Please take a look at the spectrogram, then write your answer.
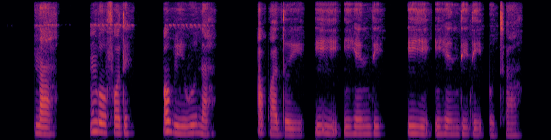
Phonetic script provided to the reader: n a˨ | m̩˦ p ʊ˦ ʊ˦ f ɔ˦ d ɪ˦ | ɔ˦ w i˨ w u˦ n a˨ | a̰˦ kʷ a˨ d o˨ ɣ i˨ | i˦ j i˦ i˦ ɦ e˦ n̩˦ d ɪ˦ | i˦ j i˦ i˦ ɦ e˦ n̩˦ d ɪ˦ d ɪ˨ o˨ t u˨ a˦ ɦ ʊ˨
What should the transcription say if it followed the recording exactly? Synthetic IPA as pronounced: n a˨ | m̩˦ b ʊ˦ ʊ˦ f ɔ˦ d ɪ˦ | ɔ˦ b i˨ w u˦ n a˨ | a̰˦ kʷ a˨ d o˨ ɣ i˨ | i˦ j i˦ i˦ ɦ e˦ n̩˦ d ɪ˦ | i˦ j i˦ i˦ ɦ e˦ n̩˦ d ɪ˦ d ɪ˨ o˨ t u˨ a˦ ɦ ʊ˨

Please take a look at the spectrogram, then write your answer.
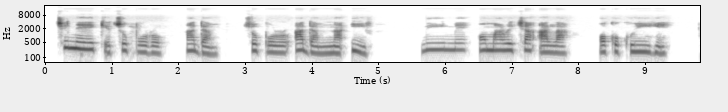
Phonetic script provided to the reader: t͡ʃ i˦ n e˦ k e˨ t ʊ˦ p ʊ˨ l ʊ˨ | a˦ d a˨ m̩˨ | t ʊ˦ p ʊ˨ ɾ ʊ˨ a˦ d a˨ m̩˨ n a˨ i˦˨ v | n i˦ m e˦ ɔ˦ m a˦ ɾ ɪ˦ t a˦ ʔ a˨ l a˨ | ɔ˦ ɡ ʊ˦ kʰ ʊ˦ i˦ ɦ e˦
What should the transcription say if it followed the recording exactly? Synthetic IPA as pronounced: t͡ʃ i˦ n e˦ k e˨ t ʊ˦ p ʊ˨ ɾ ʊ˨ | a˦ d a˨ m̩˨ | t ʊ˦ p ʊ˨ ɾ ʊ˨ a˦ d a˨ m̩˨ n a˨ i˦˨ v | n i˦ m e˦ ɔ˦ m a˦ ɾ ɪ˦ t͡ʃ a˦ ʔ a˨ l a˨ | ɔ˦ k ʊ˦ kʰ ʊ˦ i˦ ɦ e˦

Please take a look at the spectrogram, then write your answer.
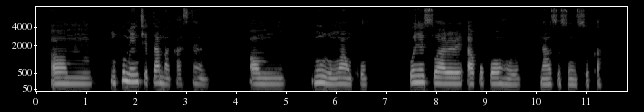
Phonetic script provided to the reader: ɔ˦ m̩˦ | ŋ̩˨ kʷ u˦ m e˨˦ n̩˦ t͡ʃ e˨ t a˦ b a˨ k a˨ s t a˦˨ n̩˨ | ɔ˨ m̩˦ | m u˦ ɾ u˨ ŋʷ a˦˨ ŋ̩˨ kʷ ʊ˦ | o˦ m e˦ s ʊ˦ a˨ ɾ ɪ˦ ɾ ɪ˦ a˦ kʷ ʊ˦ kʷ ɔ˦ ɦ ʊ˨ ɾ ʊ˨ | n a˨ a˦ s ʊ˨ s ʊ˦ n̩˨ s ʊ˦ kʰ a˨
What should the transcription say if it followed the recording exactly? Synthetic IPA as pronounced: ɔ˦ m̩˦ | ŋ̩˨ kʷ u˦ m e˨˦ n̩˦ t͡ʃ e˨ t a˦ m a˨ k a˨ s t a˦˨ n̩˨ | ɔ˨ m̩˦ | m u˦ ɾ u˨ ŋʷ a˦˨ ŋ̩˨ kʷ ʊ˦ | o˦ ɲ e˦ s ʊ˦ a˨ ɾ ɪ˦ ɾ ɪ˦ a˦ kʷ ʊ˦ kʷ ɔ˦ ɦ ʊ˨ ɾ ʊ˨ | n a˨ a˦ s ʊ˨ s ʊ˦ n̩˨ s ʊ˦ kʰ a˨

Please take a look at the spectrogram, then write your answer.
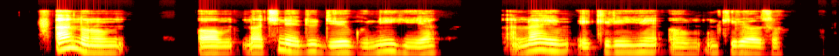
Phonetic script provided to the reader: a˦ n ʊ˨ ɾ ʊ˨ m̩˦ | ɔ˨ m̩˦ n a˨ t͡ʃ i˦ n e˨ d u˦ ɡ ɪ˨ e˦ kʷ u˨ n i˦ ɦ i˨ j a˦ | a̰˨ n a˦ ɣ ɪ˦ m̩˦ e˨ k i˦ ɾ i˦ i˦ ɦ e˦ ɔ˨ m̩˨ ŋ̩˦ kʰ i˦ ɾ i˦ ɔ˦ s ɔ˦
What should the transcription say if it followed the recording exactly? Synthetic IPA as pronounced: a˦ n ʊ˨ ɾ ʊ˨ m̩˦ | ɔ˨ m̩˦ n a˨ t͡ʃ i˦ n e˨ d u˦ d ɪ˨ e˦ ɡʷ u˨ n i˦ ɦ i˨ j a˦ | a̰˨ n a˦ ɣ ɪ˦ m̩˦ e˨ k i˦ ɾ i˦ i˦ ɦ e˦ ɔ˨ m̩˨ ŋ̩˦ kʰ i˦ ɾ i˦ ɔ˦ z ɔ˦

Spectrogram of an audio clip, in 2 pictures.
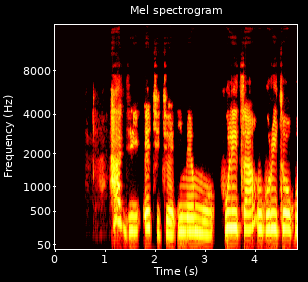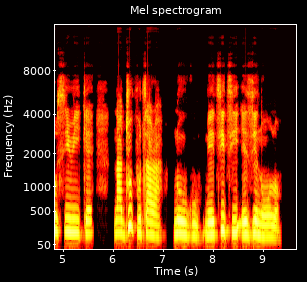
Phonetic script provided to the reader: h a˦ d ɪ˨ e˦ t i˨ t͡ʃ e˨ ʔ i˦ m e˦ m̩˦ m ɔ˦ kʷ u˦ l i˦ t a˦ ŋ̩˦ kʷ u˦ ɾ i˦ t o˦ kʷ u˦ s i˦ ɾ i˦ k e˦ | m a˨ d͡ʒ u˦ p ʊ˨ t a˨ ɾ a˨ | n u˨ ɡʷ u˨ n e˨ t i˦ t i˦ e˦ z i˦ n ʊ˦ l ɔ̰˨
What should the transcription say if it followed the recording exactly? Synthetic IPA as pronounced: h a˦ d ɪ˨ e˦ t͡ʃ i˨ t͡ʃ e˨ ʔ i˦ m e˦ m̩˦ m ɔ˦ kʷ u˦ l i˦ t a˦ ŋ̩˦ kʷ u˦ ɾ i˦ t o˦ kʷ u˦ s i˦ ɾ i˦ k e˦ | n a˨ d͡ʒ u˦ p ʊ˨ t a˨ ɾ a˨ | n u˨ ɡʷ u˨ n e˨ t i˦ t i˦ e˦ z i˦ n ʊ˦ l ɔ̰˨

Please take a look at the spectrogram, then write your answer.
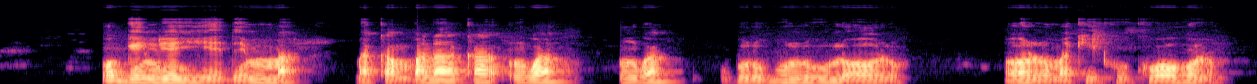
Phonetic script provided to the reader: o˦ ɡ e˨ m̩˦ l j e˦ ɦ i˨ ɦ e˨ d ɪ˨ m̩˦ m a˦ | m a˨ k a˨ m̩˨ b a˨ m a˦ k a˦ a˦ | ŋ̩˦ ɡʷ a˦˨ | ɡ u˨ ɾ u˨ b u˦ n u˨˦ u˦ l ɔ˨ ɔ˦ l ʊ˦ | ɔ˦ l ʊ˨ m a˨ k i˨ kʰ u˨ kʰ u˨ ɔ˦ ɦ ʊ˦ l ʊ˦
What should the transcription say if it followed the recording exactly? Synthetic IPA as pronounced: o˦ ɡ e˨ n̩˦ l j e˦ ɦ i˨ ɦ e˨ d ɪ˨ m̩˦ m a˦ | m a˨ k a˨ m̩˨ b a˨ n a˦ k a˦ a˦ | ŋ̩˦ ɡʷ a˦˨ | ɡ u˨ ɾ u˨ b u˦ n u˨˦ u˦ l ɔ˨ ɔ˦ l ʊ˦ | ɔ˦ l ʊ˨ m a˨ k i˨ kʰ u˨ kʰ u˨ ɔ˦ ɦ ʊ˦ l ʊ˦

